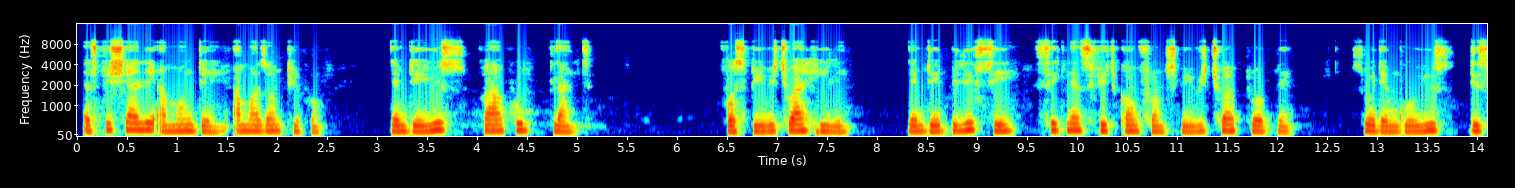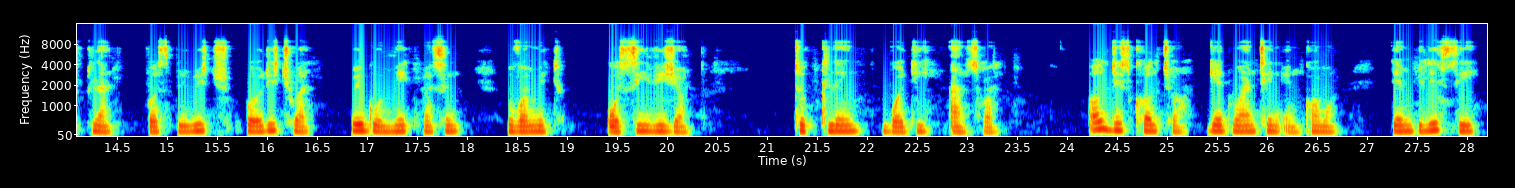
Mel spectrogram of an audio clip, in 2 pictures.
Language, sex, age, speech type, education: Nigerian Pidgin, female, 30-45, spontaneous, tertiary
